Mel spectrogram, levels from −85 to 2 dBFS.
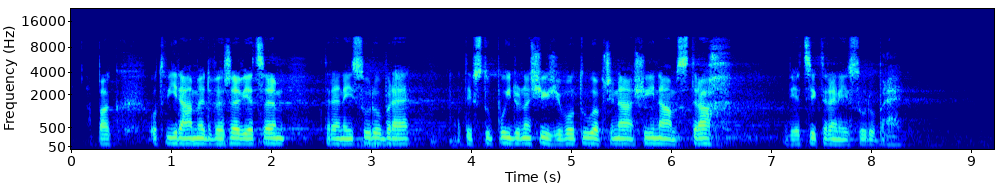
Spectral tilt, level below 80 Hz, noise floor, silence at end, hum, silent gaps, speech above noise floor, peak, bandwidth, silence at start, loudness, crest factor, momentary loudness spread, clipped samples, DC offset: -2 dB/octave; -80 dBFS; -77 dBFS; 0.9 s; none; none; 35 dB; -20 dBFS; 10.5 kHz; 0.3 s; -41 LUFS; 22 dB; 16 LU; under 0.1%; under 0.1%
